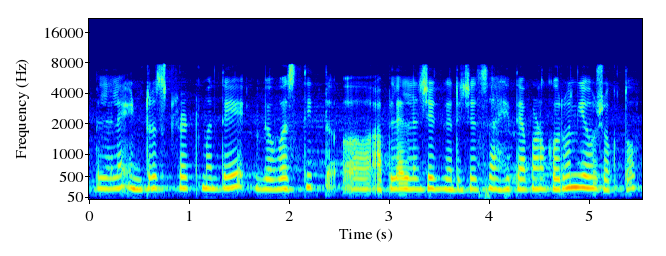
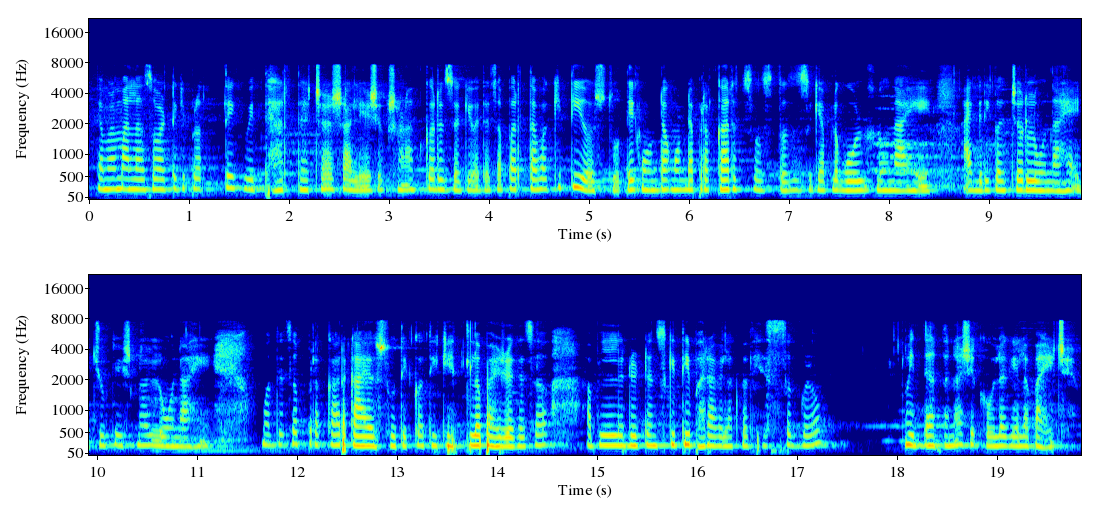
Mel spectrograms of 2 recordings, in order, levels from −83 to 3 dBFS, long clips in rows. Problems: none marked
